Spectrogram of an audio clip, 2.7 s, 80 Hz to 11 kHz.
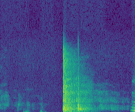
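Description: A single firework for the 24th of July goes off outside with a sudden sharp bang that decays over about a second, after a few faint knocks, and is followed by the start of a voice.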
